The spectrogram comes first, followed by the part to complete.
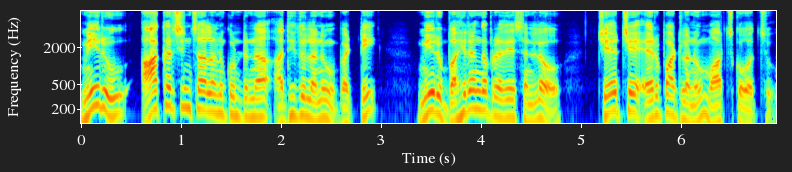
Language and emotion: Telugu, neutral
